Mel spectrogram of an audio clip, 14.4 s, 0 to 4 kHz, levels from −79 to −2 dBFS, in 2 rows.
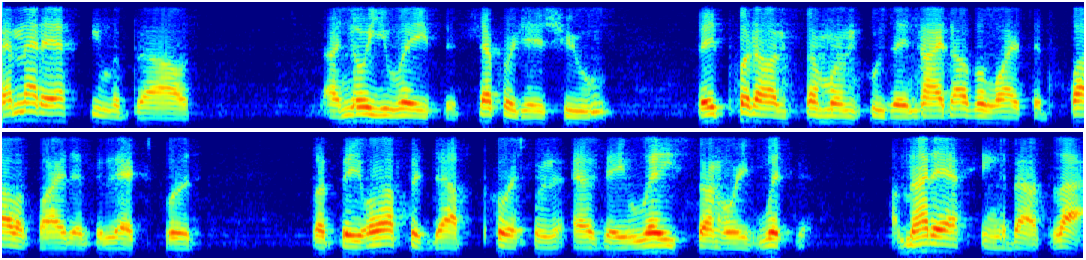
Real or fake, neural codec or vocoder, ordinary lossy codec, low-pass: fake; codec, 24 kHz, 0.9 kbps, WavTokenizer, medium speech release version 2; Opus, 64 kbps; 3.6 kHz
